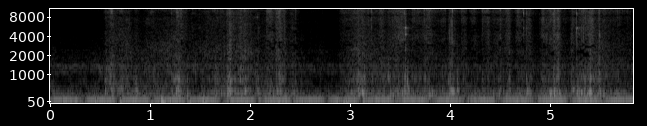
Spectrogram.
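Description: Faint rustling, rubbing and small scraping clicks of hands handling a sneaker and pulling its foam insole out. A low steady hum runs underneath.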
